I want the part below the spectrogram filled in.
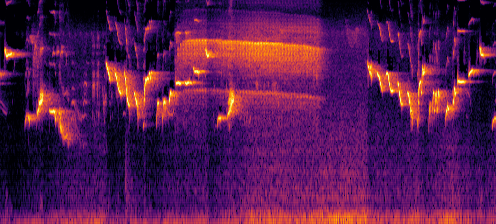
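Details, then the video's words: Oriental magpie-robin (kacer) giving gacor song: crisp whistled, falling phrases at the start and end, broken in the middle by a steady high hissing buzz lasting about three seconds. "kacer gacor"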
